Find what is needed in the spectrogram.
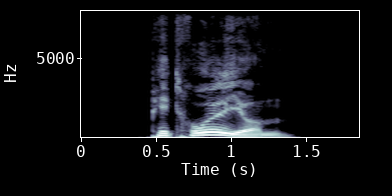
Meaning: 1. petroleum 2. paraffin, kerosene
- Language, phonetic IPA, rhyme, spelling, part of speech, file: German, [peˈtʁoːleʊm], -oːleʊm, Petroleum, noun, De-Petroleum.ogg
